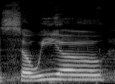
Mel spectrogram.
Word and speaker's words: Sowulo: roon for the sun so we owe is how i've always pronounced that roon you guys know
